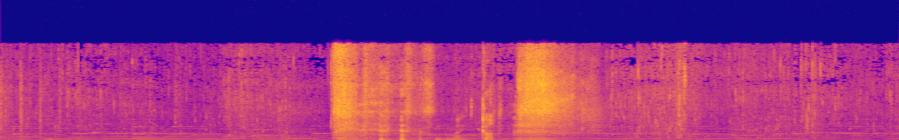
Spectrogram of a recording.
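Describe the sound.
Waves lap and slosh against a boat hull in the dark, in a short burst of splashy surges midway, over a steady low tonal drone, with a brief spoken exclamation.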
